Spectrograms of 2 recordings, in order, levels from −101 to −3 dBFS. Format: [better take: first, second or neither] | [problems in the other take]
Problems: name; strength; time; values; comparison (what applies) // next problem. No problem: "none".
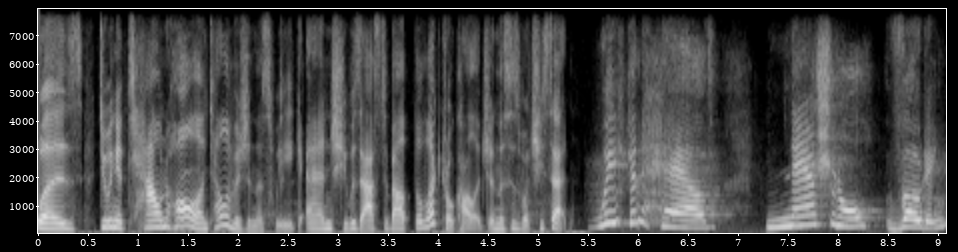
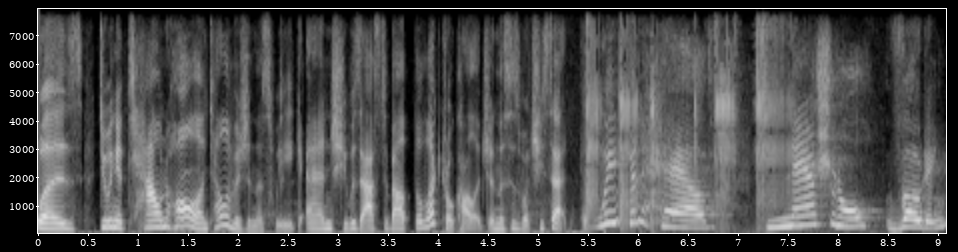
first | background sound (Fart); 13 dB below the speech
